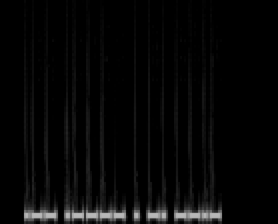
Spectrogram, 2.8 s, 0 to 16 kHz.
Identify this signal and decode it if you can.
Morse code, heard as a keyed tone, about 36 wpm, 700 Hz. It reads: W1ENQ
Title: USA Call Signs - 5 Characters - Repeated 3x - 35wpm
